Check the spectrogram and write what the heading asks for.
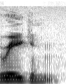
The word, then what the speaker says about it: Revgan: You still pronounce it Reagan, but it's just with an upside down A, because Rev also means dream in French, and I like that.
